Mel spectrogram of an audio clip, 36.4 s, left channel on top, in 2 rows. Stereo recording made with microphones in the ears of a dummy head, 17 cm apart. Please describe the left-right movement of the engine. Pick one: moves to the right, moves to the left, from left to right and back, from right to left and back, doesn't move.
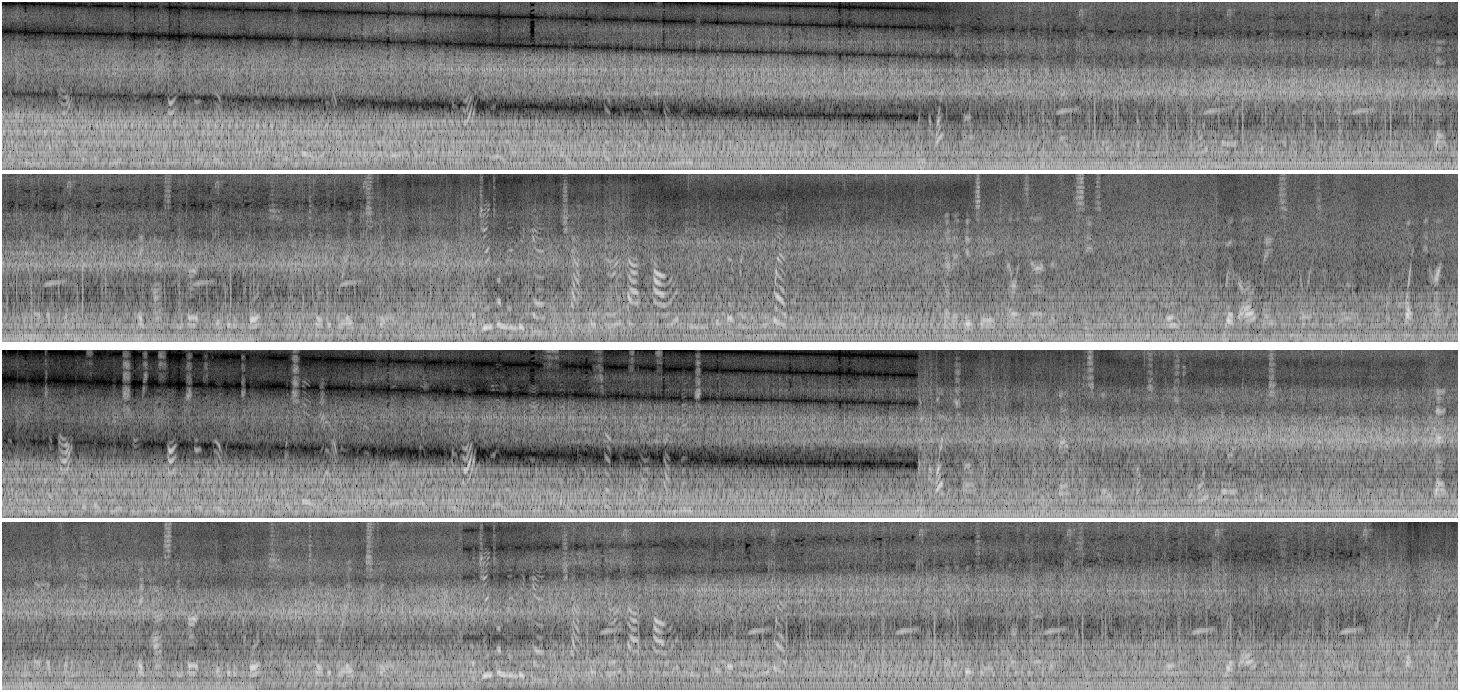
moves to the right.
